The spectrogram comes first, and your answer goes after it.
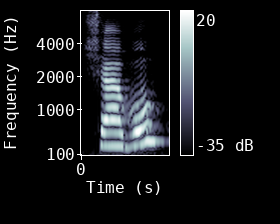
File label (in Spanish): jabón, Otomí, mujer; Ropa; INALI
